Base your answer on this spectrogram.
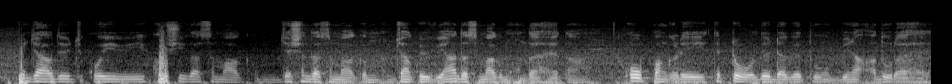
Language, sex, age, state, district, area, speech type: Punjabi, male, 30-45, Punjab, Firozpur, rural, spontaneous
